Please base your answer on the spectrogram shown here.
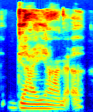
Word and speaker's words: Guyana: Okay, it's pronounced as Guyana.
